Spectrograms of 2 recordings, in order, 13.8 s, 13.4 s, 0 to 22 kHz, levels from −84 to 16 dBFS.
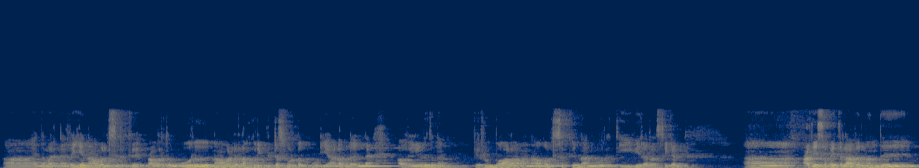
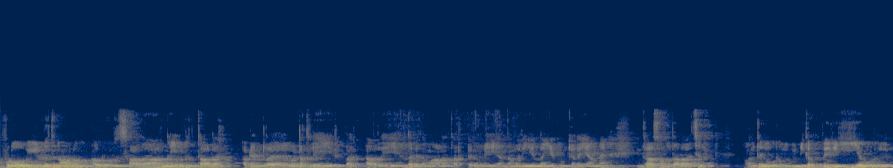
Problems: background sounds at intervals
